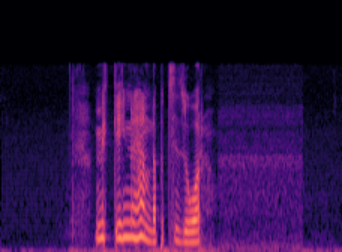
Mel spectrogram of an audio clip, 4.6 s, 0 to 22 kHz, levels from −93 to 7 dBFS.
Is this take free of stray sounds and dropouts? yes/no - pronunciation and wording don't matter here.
yes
